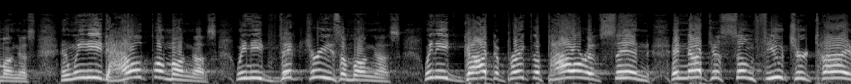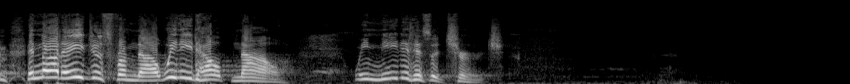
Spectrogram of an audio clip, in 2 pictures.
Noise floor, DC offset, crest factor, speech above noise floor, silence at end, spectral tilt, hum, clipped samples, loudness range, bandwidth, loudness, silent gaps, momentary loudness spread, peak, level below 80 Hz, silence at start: -70 dBFS; under 0.1%; 12 dB; 56 dB; 3.5 s; -5.5 dB/octave; none; under 0.1%; 11 LU; 11.5 kHz; -14 LUFS; none; 11 LU; -4 dBFS; -50 dBFS; 0 s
